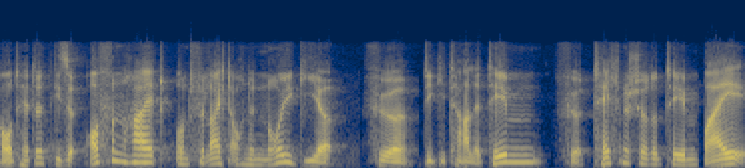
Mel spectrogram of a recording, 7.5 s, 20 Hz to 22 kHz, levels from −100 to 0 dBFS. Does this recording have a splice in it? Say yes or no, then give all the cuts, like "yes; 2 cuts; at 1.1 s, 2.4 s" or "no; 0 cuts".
no; 0 cuts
